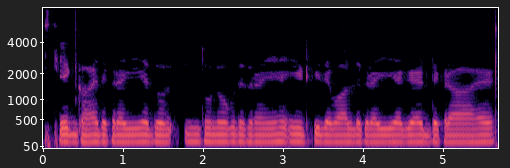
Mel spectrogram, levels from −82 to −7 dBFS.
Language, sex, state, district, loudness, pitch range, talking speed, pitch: Hindi, male, Goa, North and South Goa, -36 LUFS, 105-110 Hz, 210 wpm, 110 Hz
